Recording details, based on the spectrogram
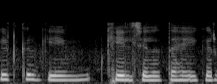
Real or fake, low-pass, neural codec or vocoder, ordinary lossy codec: fake; 7.2 kHz; vocoder, 44.1 kHz, 128 mel bands every 256 samples, BigVGAN v2; none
